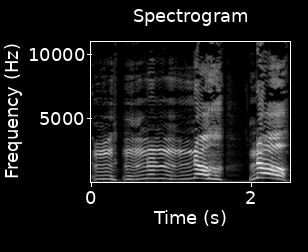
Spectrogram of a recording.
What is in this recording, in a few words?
fear, IT; mohaa; dialogue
